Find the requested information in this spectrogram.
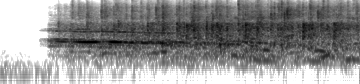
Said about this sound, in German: So hört sich Jubel an. Grüner Jubel. Nach einer Kommunalwahl, bei der die Partei ihr historisch bestes Ergebnis in Nordrhein-Westfalen auf Landesebene erreicht hat.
